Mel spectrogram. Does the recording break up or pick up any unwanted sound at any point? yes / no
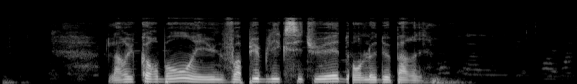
yes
